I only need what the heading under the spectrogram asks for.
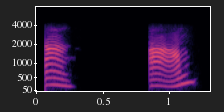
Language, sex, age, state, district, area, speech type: Sanskrit, female, 45-60, Tamil Nadu, Chennai, urban, conversation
